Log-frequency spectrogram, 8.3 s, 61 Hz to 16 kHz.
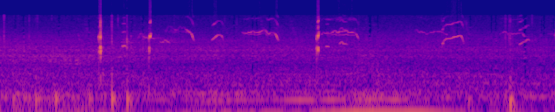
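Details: Thin, high, rising and falling peeps come from common kestrel chicks hatching in a webcam-watched nest at Théding, France, on 24 May 2022, the third and fourth births. The peeps are scattered through the clip among a few sharp clicks and a low hum.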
